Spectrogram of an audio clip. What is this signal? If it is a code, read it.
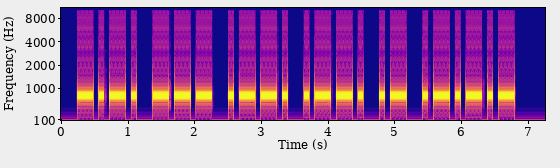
Morse code, heard as a keyed tone, about 15 wpm, 800 Hz. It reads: COPPA.
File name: morse mp3 / ITALIEN texte clair 2 vitesse 14 mots minute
